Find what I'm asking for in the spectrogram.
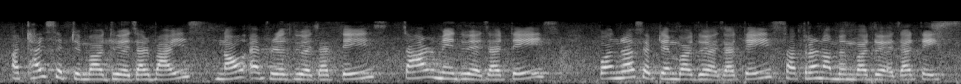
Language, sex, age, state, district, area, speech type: Nepali, female, 18-30, West Bengal, Darjeeling, rural, spontaneous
